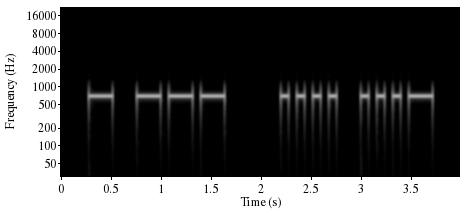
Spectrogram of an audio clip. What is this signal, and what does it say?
Morse code, heard as a keyed tone, about 16 wpm, 700 Hz. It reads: TO HV
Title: Sentences from Top 100 Words and Abbreviations 15wpm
